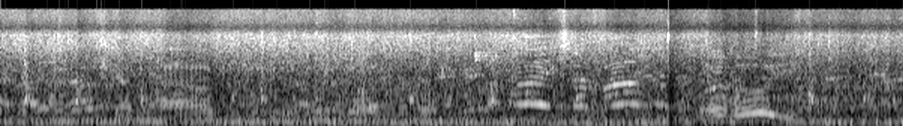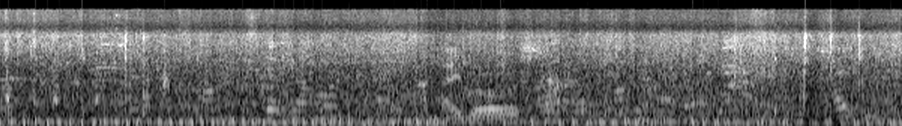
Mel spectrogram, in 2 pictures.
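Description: Men and women talk and chatter nearby outdoors.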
